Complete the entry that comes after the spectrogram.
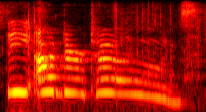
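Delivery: slow, high, loud wail; scream. Acted. Kid screaming at the beach, slow high wail. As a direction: stretch the scare out.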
